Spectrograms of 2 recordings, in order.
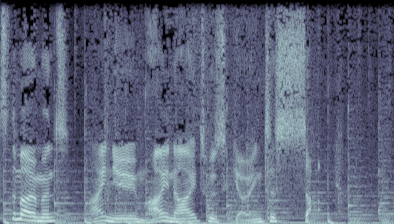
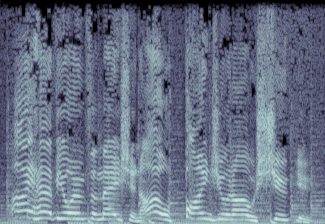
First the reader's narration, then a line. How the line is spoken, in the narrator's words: The dude loses his shit even more and yells back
